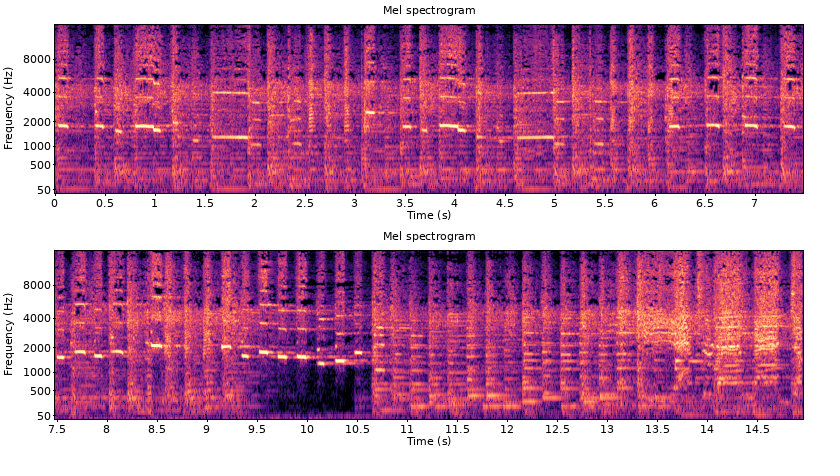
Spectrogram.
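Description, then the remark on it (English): A man whistles a bright melody through the gap left by a lost upper middle tooth, over a loud, full rock and roll band, carrying on steadily throughout with only a brief break in the lower instruments partway through. “But he's never gonna worry, cause he gets a big hand every time he whistles with a rock and roll band.”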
